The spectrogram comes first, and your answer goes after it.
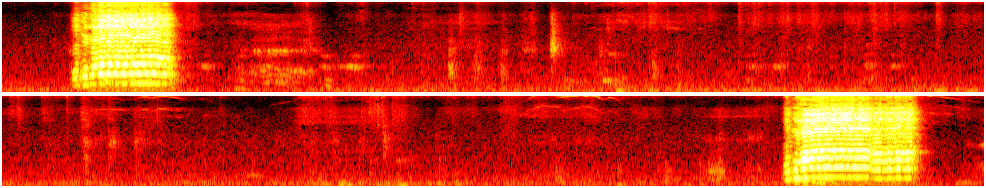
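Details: Lambs: two loud harmonic bleats, one near the start and one near the end, separated by about twelve seconds of near silence with faint small clicks.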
